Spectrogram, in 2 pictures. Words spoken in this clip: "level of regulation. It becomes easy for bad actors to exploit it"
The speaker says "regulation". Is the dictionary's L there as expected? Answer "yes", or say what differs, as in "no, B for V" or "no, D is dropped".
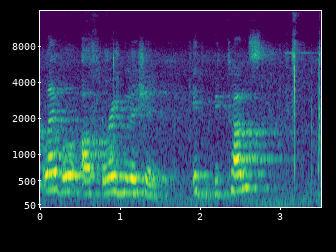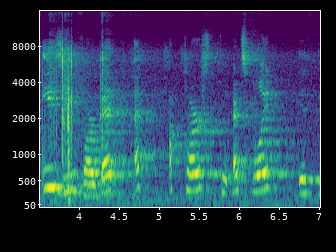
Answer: yes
